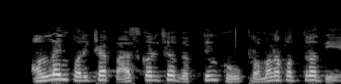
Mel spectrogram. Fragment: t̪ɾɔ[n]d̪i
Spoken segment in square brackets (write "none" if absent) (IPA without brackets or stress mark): none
